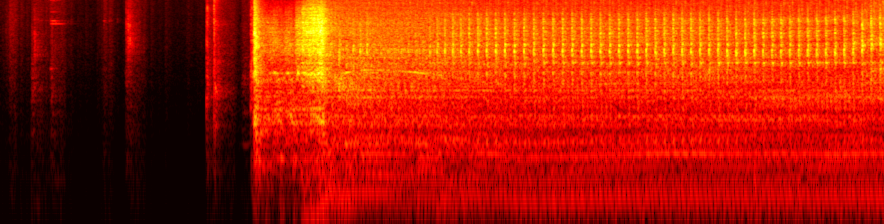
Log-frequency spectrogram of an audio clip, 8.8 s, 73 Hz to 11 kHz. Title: 4AGE bruit moteur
